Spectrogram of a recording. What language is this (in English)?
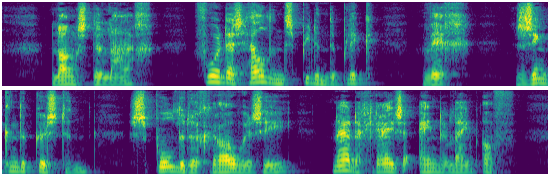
Dutch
